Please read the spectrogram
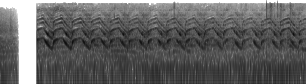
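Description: An emergency vehicle's siren on a fast yelp, its pitch swooping down and back up about three times a second. It starts just under a second in, after the tail of a loud dramatic music hit fades out.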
